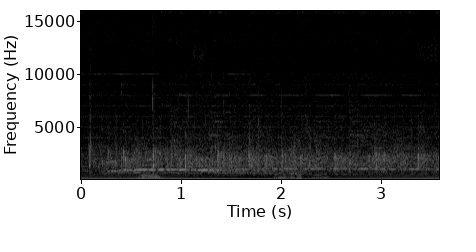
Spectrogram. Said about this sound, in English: Clap for them again.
